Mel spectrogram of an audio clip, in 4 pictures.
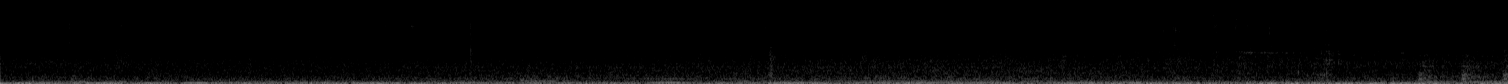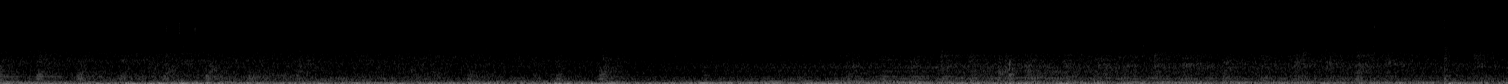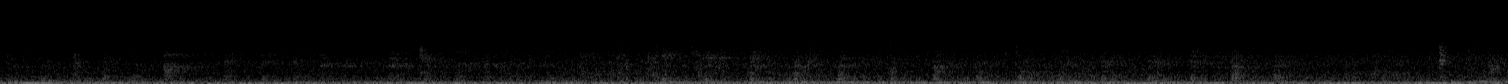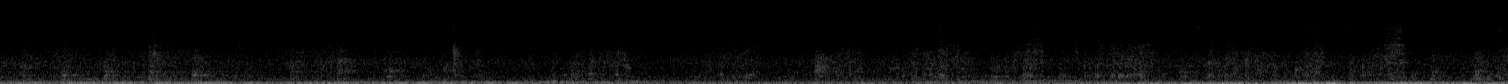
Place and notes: Ob železnici, Maribor, Slovenia - corners for one minute
one minute for this corner - ob železnici 4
